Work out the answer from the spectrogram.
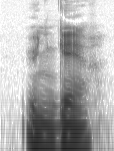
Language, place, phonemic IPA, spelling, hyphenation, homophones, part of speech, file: French, Paris, /ɡɛʁ/, guerre, guerre, guerres / guère, noun, Fr-guerre.ogg
- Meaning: war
